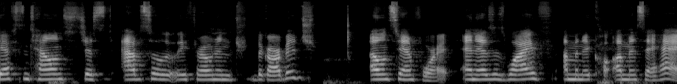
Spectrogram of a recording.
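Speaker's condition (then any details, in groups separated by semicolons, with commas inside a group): No condition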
